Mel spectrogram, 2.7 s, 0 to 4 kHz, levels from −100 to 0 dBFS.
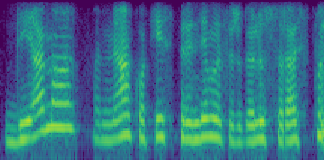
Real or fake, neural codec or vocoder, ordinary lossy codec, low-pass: fake; codec, 24 kHz, 3 kbps, HILCodec; Opus, 16 kbps; 3.6 kHz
